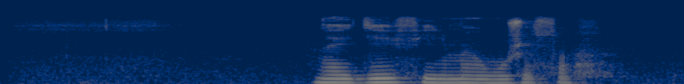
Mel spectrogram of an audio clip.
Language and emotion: Russian, neutral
